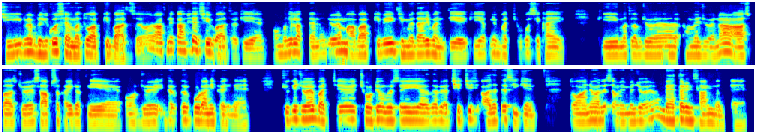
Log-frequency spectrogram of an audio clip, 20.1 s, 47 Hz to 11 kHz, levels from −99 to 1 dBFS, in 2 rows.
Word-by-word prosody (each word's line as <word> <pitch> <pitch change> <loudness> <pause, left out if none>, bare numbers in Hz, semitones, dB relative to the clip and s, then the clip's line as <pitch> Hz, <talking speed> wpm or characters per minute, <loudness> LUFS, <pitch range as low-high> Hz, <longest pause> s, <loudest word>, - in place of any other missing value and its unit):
जी, 130 +4 -1
मैं 150 +1 +4
बिल्कुल 135 +4 +4
सहमत 125 -6 +1
हूँ 135 - +7
आपकी 115 +2 +2
बात - - +5
से 85 - -9
और 95 +1 -3
आपने 160 +2 +2
काफ़ी 170 +2 +4
अच्छी 160 - +3
बात 120 -3 +2
रखी 100 -1 -4
है 100 0 -5 0.2
और 120 - -9
मुझे 130 +3 -1
लगता 145 -5 0
है 115 - -3
ना, 125 - -9
जो 145 +2 -1
है 155 - +2
माँ-बाप 125 -5 +3
की - - -4
भी 150 +3 +5
एक 160 - +4
जिम्मेदारी 125 0 +1
बनती 110 -4 -1
है 105 - +3
कि 125 +3 -7
अपने 130 +2 -7
बच्चों 120 -1 -9
को 135 - -8
सिखाएँ, 115 -3 -4
कि 115 +2 -5
मतलब 120 0 -4
जो 120 0 -1
है 120 - -1 0.3
हमें 120 0 -3
जो 115 -1 -7
है 110 - -5
ना 145 - -1 0.2
आस-पास 115 0 +1
जो 115 - -2
है 120 - 0
साफ-सफाई 115 0 0
रखनी 105 -2 -3
है 100 -1 -3
और 115 0 -7
जो 115 0 -3
है 120 - 0
इधर-उधर 130 +2 -4
कूड़ा 130 -2 +4
नहीं 120 0 0
फेंकना 105 -3 -5
है, 95 - -9 0.5
क्योंकि 135 +3 +1
जो 150 0 +4
है 155 - +7
बच्चे 145 +1 +1
छोटी 135 +1 +1
उम्र 135 -2 +2
से 130 - -5
ही 135 0 +2
अगर 130 +1 -1
अच्छी-अच्छी 145 +4 -2
आदतें 130 +4 0
सीखें, 115 -7 -5 0.5
तो 120 - -3
आने 120 +3 +1
वाले 135 +1 0
समय 120 -4 -6
में 120 0 -3
जो 125 0 -2
है 165 +5 -6
बेहतर 135 0 +3
इंसान 120 -4 0
बनते 100 -3 -9
हैं। 95 - -15
125 Hz, 235 wpm, -22 LUFS, 115-135 Hz, 0.5 s, हूँ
